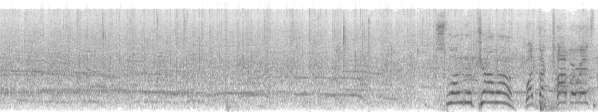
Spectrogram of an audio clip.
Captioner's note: cheers and applause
